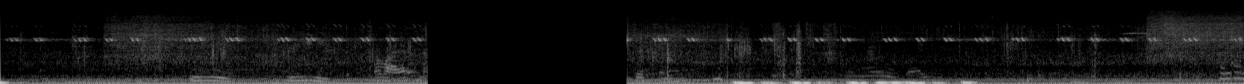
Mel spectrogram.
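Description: Meat sizzles softly over hot coals.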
